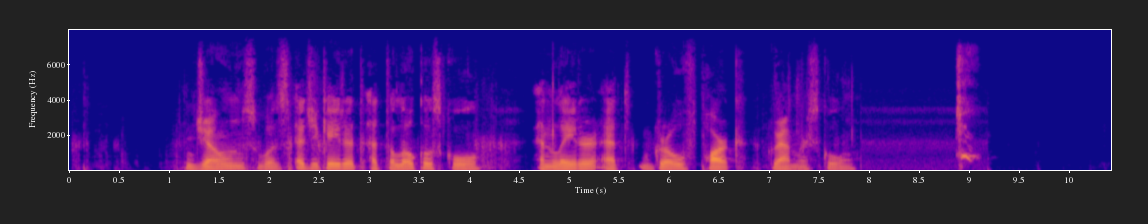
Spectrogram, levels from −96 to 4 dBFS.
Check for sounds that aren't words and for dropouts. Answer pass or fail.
fail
